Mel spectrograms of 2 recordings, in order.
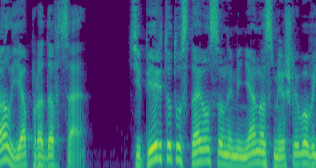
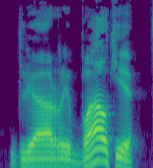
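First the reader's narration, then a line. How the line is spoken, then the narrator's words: Doubtful drawn-out voice. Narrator (Russian): сомневающимся голосом протянул продавец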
